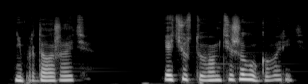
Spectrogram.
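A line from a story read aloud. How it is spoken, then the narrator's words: Gentle request. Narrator (Russian): мягко попросил Лоралан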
